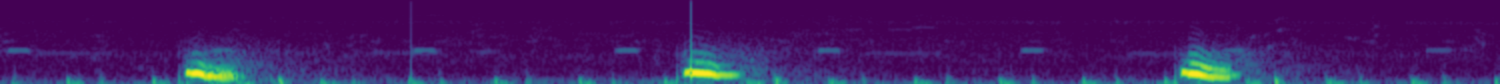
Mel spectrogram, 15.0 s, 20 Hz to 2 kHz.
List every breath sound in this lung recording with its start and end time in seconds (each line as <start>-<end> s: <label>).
1.70-2.47 s: wheeze
1.72-2.82 s: inhalation
6.73-7.50 s: wheeze
6.75-7.81 s: inhalation
11.72-12.49 s: wheeze
11.72-12.75 s: inhalation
